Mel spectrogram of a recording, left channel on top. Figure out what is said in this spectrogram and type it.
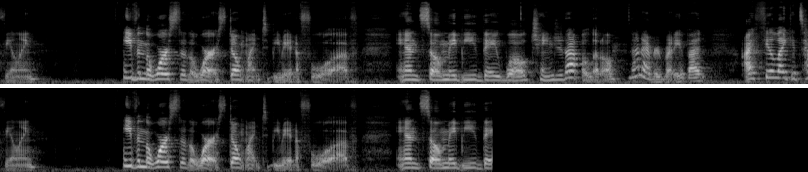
feeling. Even the worst of the worst don't like to be made a fool of. And so maybe they will change it up a little. Not everybody, but I feel like it's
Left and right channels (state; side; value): drops out; right; at 5.0 s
